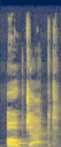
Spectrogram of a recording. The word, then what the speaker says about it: object: Object. As a noun, this means an item or thing. For example, there weren't many objects in the room. Object. As a verb, this means to oppose or disagree with something.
